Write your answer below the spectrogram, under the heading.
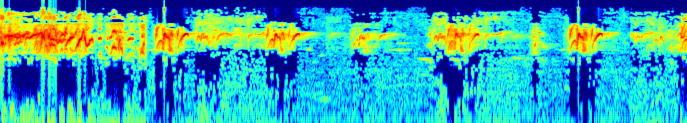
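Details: Sarail bird calling: dense, high chirps and twittering notes in tight bursts, loud and continuous at first, then in short clusters separated by brief pauses.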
